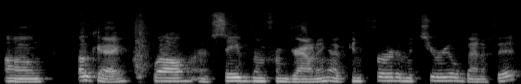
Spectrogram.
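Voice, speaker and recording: A man's voice: fairly high pitch, steady tone, normal speed. A young man, a law student, explaining contract law in an informal video lesson, talking casually with frequent fillers and restarts. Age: young adult.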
